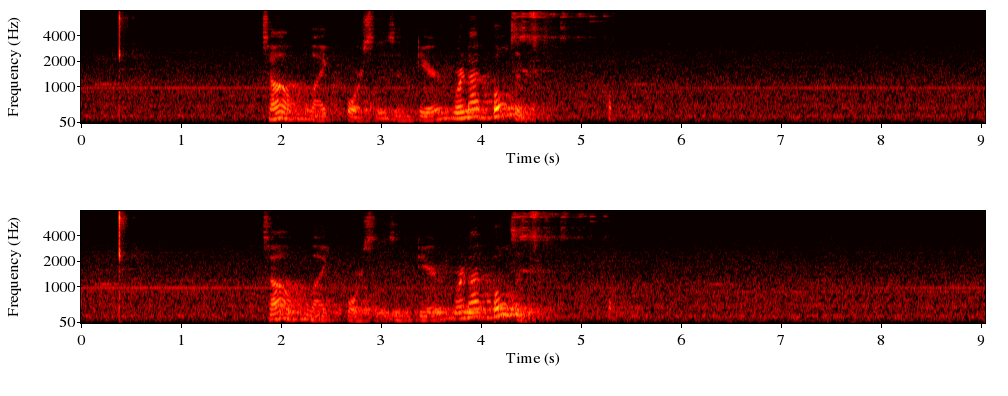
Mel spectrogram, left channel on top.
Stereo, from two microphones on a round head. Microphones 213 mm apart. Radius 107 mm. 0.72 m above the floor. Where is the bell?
40° left (ahead or behind), 6.5 m.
